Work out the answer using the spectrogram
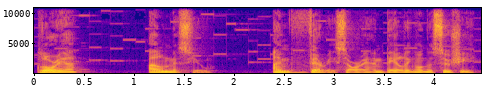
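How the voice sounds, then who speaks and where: A man's voice: lowish voice, very animated, normal speed, darkish tone, soft background music. A man playing a self-important actor turned undercover spy in a comedy audio drama, speaking in a grandiose, earnest way. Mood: warm, flourishing.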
